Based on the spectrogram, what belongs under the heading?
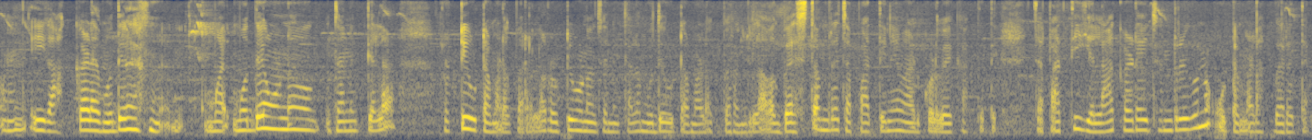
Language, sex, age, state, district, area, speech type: Kannada, female, 18-30, Karnataka, Koppal, urban, spontaneous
